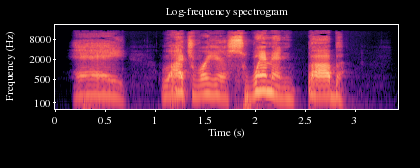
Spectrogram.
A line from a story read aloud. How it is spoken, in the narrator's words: Jai growled at Savoray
